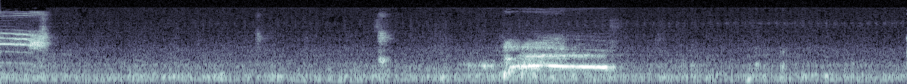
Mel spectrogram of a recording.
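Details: Young foster kittens at bedtime, part of a litter of four females and two males: one clear drawn-out meow falling slightly in pitch, preceded by a brief squeak, over low room hum.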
